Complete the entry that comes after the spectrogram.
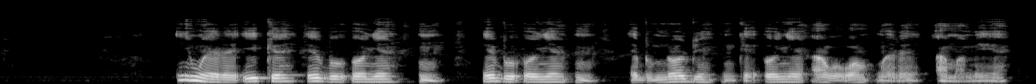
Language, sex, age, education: Igbo, male, 30-45, tertiary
